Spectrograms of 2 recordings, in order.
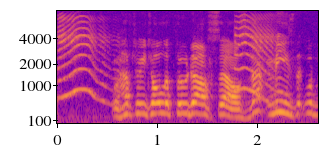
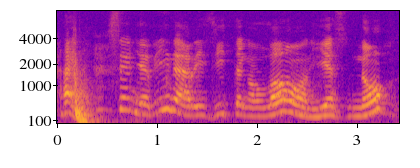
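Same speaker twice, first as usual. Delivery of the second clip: hammed-up Italian waiter welcome; mock Italian accent; 10 semitones lower than usual. Waiter greeting and seating a lone diner, mock Italian accent. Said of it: "the accent there".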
